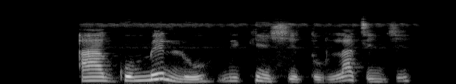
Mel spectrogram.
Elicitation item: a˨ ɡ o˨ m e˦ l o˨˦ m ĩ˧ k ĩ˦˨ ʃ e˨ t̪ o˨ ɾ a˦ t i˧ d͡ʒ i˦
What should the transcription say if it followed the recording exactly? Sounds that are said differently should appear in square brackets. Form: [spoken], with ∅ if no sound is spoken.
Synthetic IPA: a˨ ɡ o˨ m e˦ l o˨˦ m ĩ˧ k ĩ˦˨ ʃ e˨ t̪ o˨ [l] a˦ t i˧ d͡ʒ i˦

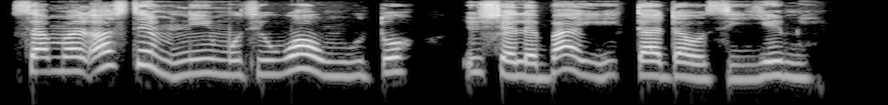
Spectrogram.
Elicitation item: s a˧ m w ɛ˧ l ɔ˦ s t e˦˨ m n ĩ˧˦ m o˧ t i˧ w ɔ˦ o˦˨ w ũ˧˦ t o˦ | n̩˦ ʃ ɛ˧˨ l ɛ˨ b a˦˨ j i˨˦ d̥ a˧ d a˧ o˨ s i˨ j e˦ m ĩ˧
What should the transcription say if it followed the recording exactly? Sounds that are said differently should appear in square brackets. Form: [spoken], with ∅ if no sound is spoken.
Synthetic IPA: s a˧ m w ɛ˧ l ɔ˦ s t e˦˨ m n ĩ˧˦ m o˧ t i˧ w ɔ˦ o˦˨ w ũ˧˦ t o˦ | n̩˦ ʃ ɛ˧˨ l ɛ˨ b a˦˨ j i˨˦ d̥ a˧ d a˧ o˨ s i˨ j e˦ m ĩ˧

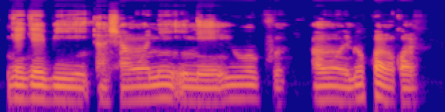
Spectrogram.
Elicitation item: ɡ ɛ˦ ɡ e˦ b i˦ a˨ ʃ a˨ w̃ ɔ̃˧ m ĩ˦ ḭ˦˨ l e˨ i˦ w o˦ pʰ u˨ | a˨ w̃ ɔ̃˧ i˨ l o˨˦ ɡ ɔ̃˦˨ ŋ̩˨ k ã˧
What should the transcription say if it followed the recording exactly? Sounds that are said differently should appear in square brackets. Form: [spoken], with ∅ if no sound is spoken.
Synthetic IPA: ɡ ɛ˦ ɡ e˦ b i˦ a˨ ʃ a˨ w̃ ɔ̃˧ [n] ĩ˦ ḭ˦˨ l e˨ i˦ w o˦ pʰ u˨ | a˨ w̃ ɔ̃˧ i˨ l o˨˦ [k] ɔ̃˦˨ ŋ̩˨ k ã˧

